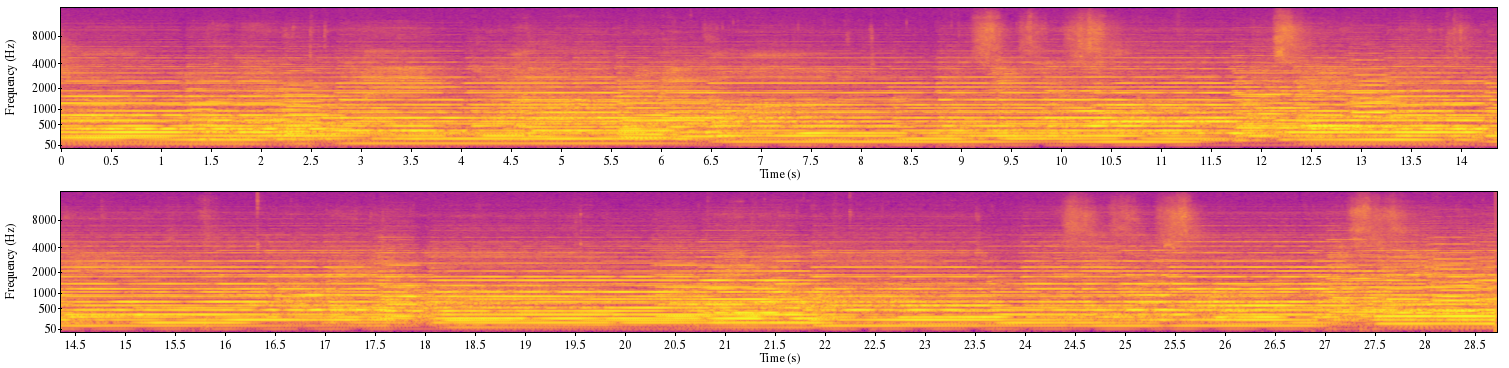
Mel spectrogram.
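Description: Church organ playing slow, sustained chords over a bass line that moves to a new note every couple of seconds.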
